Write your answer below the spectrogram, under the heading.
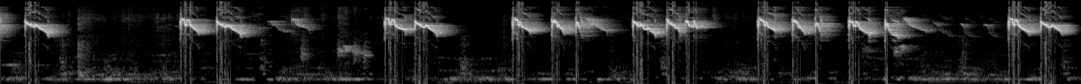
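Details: A white-eye sings to bait rival birds, giving a steady series of shrill, falling chirps, mostly in pairs, roughly every second or two, with a soft low rumble in the background.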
